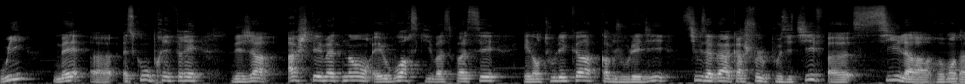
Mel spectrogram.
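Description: Lively intonation runs through this man's speech. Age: 20s. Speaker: real estate investing YouTuber. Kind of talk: casual video monologue. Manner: casual, relaxed.

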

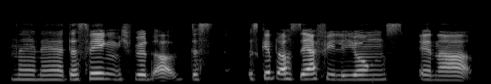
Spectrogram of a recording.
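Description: With a normal speaking voice, a woman talks at a fairly slow pace in a fairly high pitch with fairly even intonation. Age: 20s. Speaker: cosplayer. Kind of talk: casual chat.

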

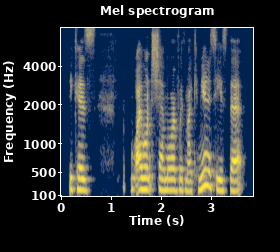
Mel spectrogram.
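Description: Here a woman has a plain, everyday voice at a medium pitch. She moves at a fairly quick pace on a very clean recording with a silent background. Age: 30s. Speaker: yoga teacher and life coach. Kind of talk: casual interview chat.

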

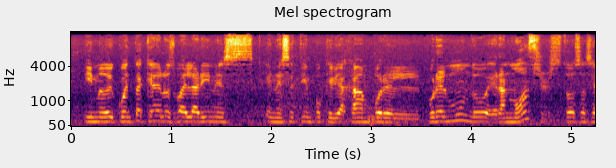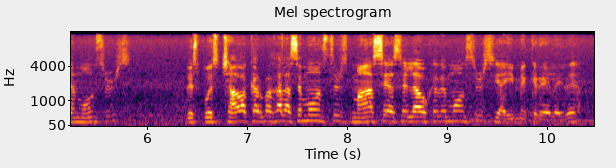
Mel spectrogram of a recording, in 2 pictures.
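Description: Fairly even intonation at a fairly quick pace, with audible room echo and noticeable background noise. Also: man, high pitch for a man. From Mexico, La Paz, Baja California Sur. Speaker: dancer. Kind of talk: casual chat. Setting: in person at a café.

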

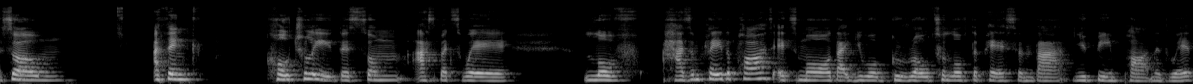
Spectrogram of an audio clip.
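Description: Speaking very slowly in a Liverpool accent, a woman keeps a medium pitch and fairly even intonation in a very clean recording with a silent background. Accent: Scouse (Liverpool). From Liverpool, England (Nigerian heritage). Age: 40s. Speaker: radio host. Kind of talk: casual interview chat.

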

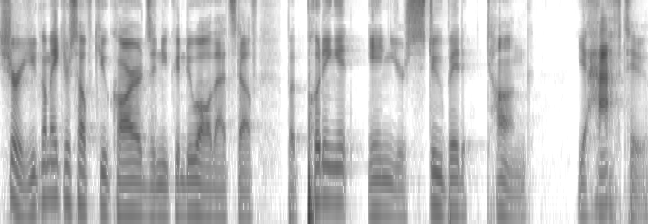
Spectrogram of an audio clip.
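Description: In a very clean recording with a silent background, a man with an American accent uses an unremarkable speaking voice, speaking at a moderate pace with lively intonation. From US South. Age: 20s. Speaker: podcast host and opera singer. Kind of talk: casual chat.

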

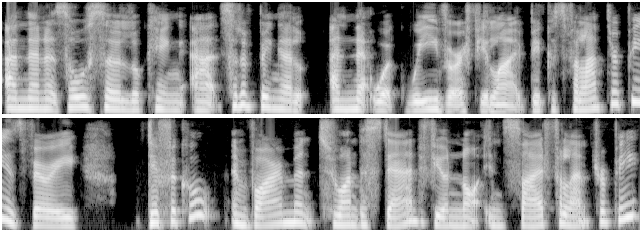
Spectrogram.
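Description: Lively intonation from a woman with an Australian accent at a fairly quick pace, in a dry, close sound with no echo. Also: medium pitch for a woman. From Australia, Adelaide. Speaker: foundation CEO. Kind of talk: interview.

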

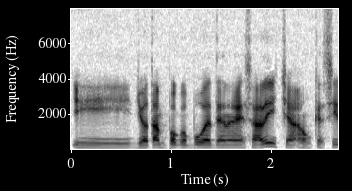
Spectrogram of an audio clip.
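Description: Recorded with a dry, close sound and no echo, a man with an ordinary speaking voice talks at a medium pitch and moderate pace. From Puerto Rico. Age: 30s. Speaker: YouTube podcast co-host. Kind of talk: casual chat.

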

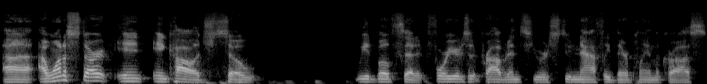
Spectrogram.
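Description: Over a quiet background, a man with an American accent and an ordinary speaking voice talks at a moderate pace, medium pitch and ordinary pitch variation. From Massachusetts. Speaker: podcast host. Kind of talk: casual interview.

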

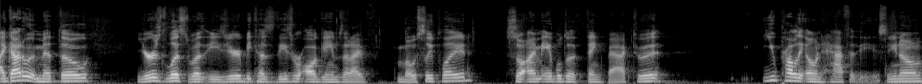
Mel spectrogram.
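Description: A man with an unremarkable speaking voice, at a medium pitch with ordinary pitch variation and a moderate pace, on a very clean recording with a silent background. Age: 20s. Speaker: video game podcast co-host. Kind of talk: casual chat.

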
